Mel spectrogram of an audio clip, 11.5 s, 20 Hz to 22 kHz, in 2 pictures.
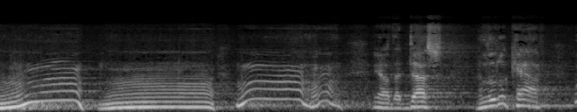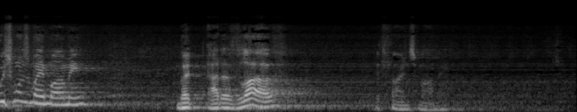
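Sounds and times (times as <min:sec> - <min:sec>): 
cows mooing: 0:00.0 - 0:03.5
speech: 0:03.9 - 0:06.8, 0:07.6 - 0:08.7, 0:09.5 - 0:10.3.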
